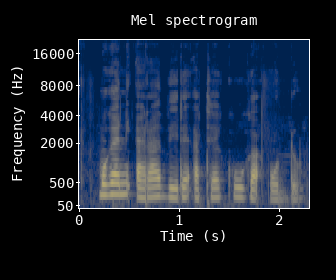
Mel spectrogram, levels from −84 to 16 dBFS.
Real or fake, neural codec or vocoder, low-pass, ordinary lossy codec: real; none; none; none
